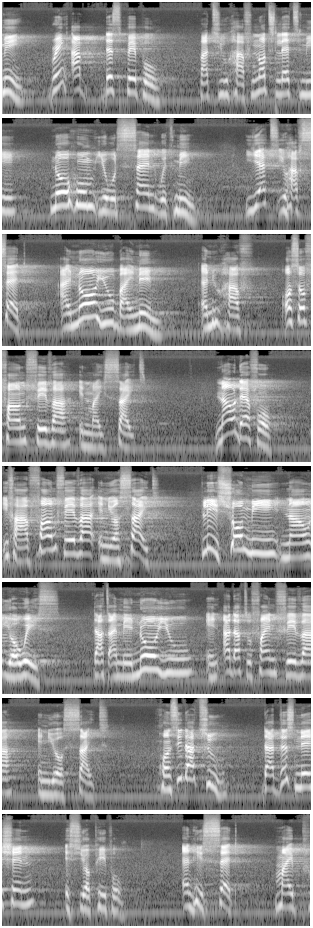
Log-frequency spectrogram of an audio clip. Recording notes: Sermon preached at Shiashie Campus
